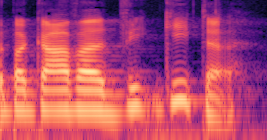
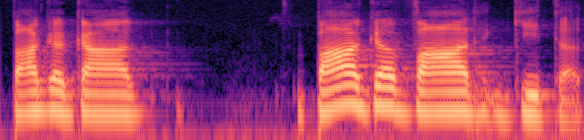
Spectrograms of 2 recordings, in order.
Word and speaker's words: Bhagavad Gita: Read the Bhagavad Gita. Messed it up a little bit, but let's call it the Gita. Bhagavad Gita. There you go. It's important to say it right, so I apologize for that.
